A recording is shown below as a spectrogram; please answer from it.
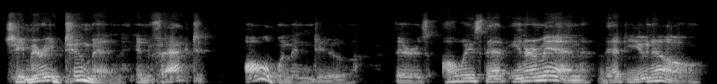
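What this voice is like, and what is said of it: Announcer-style radio voice. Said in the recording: “put on my radio voice”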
